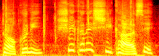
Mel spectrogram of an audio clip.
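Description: A woman's voice: high voice, big pitch swings, unhurried, darkish tone, soft background music. A woman narrating a scripted cartoon story.

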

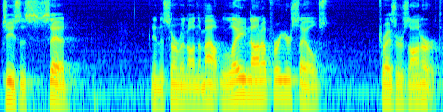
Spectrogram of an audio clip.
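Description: Older man, Bible lesson from notes, slow measured pace, halting phrases, medium pitch, long hall reverb. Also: a little mellow. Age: older, around 70s. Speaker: Sunday school teacher. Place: church sanctuary, at a lectern. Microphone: gooseneck lectern microphone.

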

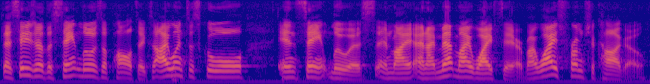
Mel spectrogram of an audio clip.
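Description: A man's voice: on the high side, lively intonation, fairly quick. A middle-aged man from Arkansas giving a conversational conference keynote, full of fillers and "right?" tags, speaking at a podium in a large hall.

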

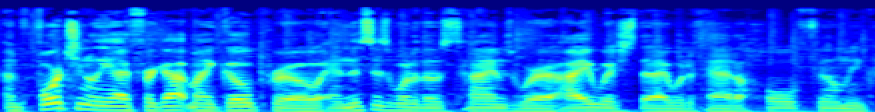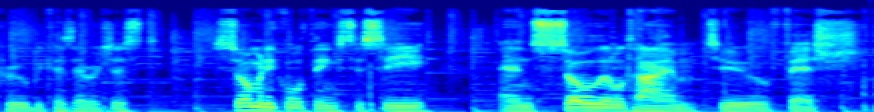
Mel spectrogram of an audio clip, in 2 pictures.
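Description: Low-voiced american guy out ice fishing, chatty and relaxed, phone cam, faint music behind. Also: normal speed. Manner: easygoing, drops to a hushed murmur while landing a fish. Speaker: fishing vlogger. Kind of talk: casual outdoor vlog narration. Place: outdoors on a frozen lake and in a car. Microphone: handheld phone camera.

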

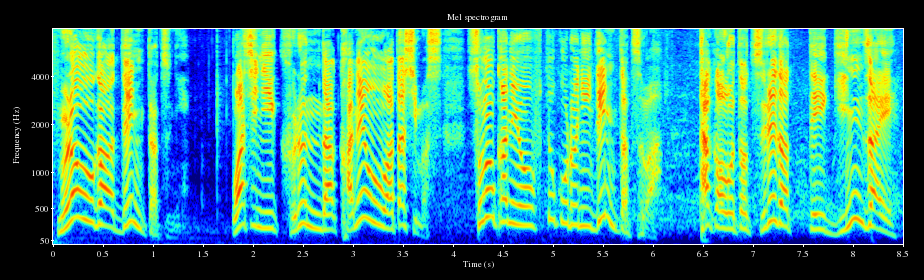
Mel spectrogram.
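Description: A woman's voice: high voice, big pitch swings, measured pace, a bit bright, exaggerated voice. A woman playing a storyteller narrating a period radio drama in traditional Japanese style. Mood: storytelling.

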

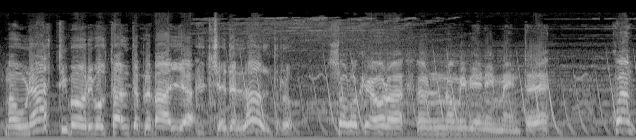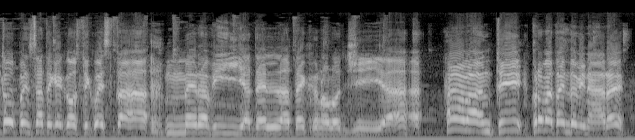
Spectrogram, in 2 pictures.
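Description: Smug cartoon mad scientist, high and swooping, pitching grandly like a showman. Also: animated, moderate pace, over music. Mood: scornful, smug. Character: smug villainous mad-scientist salesman, theatrical and scornful. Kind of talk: parody infomercial pitch in game cartoon.

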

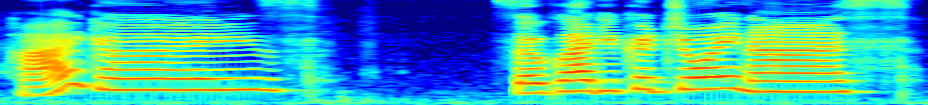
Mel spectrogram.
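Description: An American woman in middle age talks casually to children as their teacher on a live stream. Her voice is on the high side and bright, and she takes her time. She is animated and chatty, putting questions to her young viewers. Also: very slow. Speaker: elementary school teacher hosting a live read-aloud. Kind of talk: casual livestream chat with children. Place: small room at home, indoors. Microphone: phone or tablet at arm's length.

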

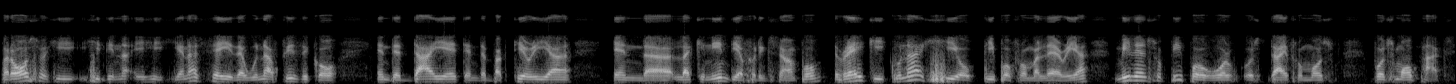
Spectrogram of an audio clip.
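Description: A man with a thick Greek accent, calling in over the phone and speaking with fervent, emphatic conviction. His voice is a bit husky and sounds close and dry, with hardly any room around it. He circles back and repeats his points for emphasis. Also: mid-range voice, normal speed, a bit bright, no echo. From Greece. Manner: passionate, emphatic, repeats himself. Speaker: caller. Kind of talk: call-in radio talk. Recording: phone line on radio show.

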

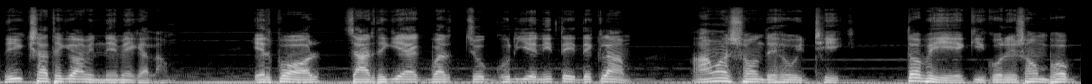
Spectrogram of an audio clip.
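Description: A man's voice: medium pitch, unhurried, a little mellow, soft background music, lightly acted. A man playing a weary, frightened village rickshaw puller, telling a cartoon ghost story in an anxious, suspenseful, wondering way. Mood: bewildered fear. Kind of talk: dramatic first-person horror story narration for a cartoon.

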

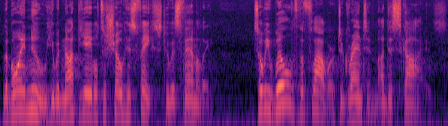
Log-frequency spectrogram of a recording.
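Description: A man narrating a scripted folktale in a solemn, measured, dramatic way. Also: fairly high pitch, animated. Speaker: storyteller. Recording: music under the voice. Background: music.

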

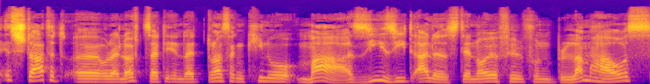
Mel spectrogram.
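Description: A man's voice: a little high, no room sound, studio quality. A man co-hosting a casual film news podcast, talking with frequent hesitations and filler sounds. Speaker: podcast co-host.

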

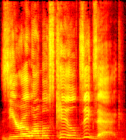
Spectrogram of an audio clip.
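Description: A woman's voice: high-pitched, sing-song, slow pace, pitched above the performer's own voice, full character voice. A woman voicing a stern, commanding female camp warden in a storybook, firm and condescending.

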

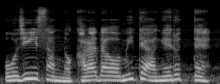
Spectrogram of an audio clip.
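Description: A woman voicing a calm, clever young male scholar in an anime game, composed and articulate as he explains things. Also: mid-range voice, brisk, in a large hall, close to an everyday voice. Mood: thoughtful, assured.

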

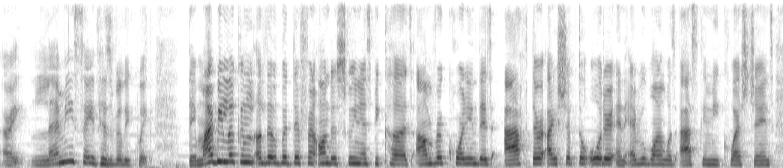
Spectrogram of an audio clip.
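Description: A woman hosting a craft software tutorial, explaining each step in an informal, casual way. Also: medium pitch.

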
